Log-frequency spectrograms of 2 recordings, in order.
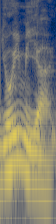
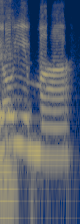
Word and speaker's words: Yoimiya: Yoimiya. Yeah, Yoimiya. Yoimiya. Goodness. Yoimiya. Yeah. Yoyima. Oh my Yoimiya. god, my pronunciation's so bad.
